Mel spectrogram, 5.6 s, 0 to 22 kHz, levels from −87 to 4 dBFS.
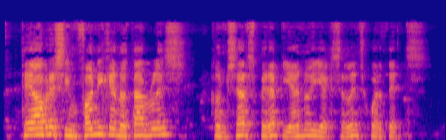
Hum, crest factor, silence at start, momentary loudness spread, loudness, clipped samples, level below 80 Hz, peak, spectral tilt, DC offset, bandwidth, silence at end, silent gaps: none; 20 dB; 0.05 s; 13 LU; -19 LUFS; under 0.1%; -56 dBFS; 0 dBFS; -4.5 dB/octave; under 0.1%; 11.5 kHz; 0.3 s; none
